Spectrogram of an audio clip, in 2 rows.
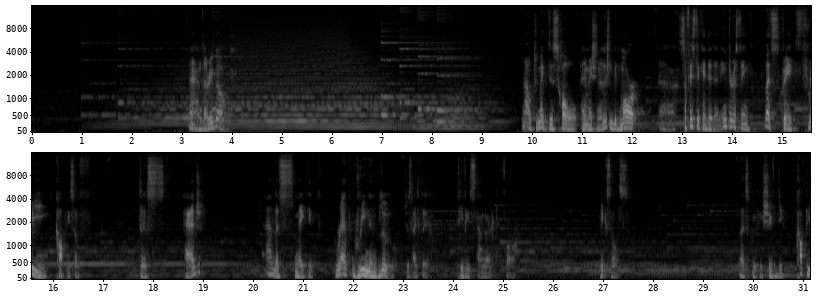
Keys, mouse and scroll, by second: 0.2 scroll down 5, 0.3 shift+middle click, 0.4-0.7 scroll up 4, 0.5 shift+middle click, 0.7 shift+middle click, 0.8 click, 1.0-2.3 typing, 1.2 click, 1.4 shift+middle click, 1.5 click, 2.0 click, 2.9 scroll down 5, 2.9 Tab, 3.1 shift+middle click, 3.2 scroll up 2, 3.4 click, 3.5 space, 4.8 space, 5.0 click, 5.2 0, 5.6 shift+middle click, 5.6 scroll up 2, 11.8 space, 12.8 click, 13.8 0, 15.0-15.3 scroll up 2, 15.6 shift+middle click, 16.6 click, 17.5 shift+middle click, 23.2 middle click, 24.2 scroll down 2, 25.3 click, 26.0 g, 27.6 shift+d, 29.7 shift+d.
